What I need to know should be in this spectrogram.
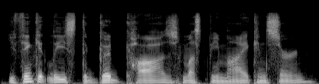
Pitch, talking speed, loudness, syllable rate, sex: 90 Hz, 205 wpm, -20 LUFS, 4.3 syllables/s, male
